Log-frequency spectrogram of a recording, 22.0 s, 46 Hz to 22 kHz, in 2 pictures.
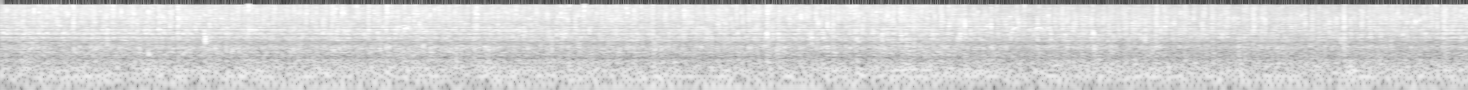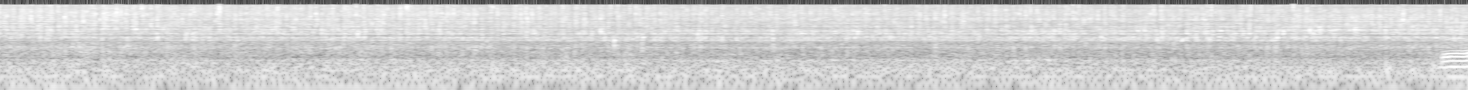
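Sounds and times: water running into plastic tub: 0.0s - 22.0s.

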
